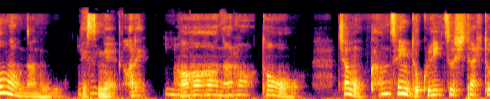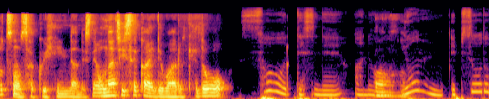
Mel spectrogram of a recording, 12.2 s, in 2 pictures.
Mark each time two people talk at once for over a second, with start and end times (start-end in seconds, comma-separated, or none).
1.0-3.0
